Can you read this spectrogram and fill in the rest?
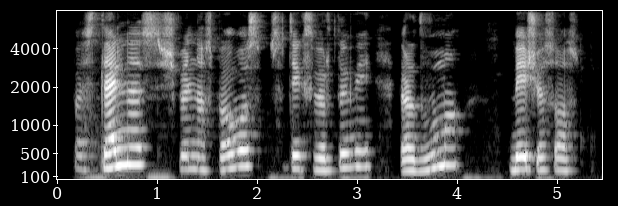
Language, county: Lithuanian, Vilnius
